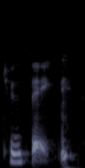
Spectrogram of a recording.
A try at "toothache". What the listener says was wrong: It's a little bit more kind of halted and not as fluid,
